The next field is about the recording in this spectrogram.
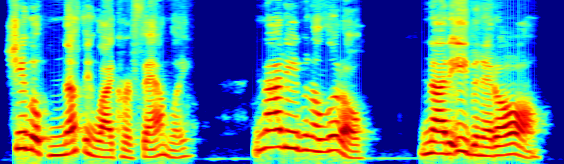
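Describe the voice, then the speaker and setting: A woman reading a children's picture book aloud in a gentle, expressive way. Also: mid-range voice, measured pace. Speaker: storybook reader.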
